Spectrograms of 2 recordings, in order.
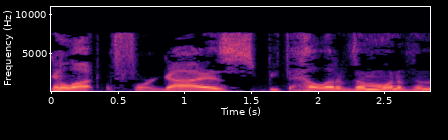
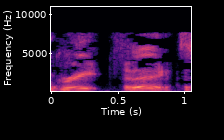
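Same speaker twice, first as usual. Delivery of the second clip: ordinary delivery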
